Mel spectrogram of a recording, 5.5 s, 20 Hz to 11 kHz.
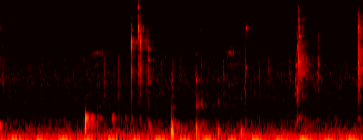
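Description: A small amber glass dropper bottle of castor oil, partly filled with oil, is held in one hand and tapped and clicked with long nails while its dropper is lifted and clinked against the glass. About nine short, irregularly spaced clicks and taps ring out, some bright and glassy with a main pitch near 2.7 kHz, others dull and low. They sound quiet and dry over a steady low background hum.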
